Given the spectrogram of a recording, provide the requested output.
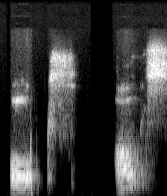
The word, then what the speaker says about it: aux: so the next ones these are called aux aux and it stands for auxiliary so you pronounce it orcs yes but what that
